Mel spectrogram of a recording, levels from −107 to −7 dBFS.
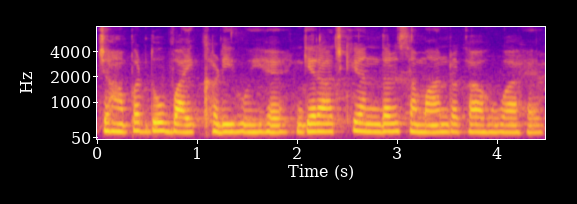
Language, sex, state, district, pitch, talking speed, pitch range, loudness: Hindi, female, Bihar, West Champaran, 200 Hz, 185 wpm, 195-210 Hz, -18 LUFS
